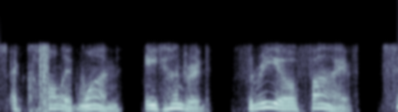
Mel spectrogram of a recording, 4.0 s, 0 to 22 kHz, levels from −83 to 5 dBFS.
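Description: Throughout this speech clip the voice sounds muffled, hoarse and faintly robotic, with nothing above about 4.3 kHz. That points to heavy Opus voice compression in narrowband SILK mode, consistent with roughly 8 kbps, where the excitation is coded very coarsely.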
